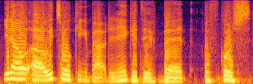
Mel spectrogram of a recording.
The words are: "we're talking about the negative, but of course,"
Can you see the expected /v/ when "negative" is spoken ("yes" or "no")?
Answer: yes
